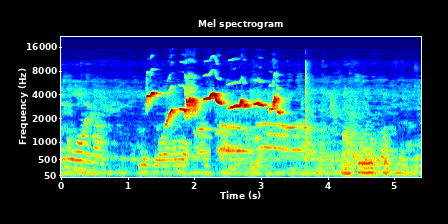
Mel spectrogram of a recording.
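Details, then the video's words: Oriental magpie-robin bursting into a run of bright whistled and chattering notes mid-way, after and before quieter scratchy sounds and a low background murmur. "KICAU BURUNG KACER"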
